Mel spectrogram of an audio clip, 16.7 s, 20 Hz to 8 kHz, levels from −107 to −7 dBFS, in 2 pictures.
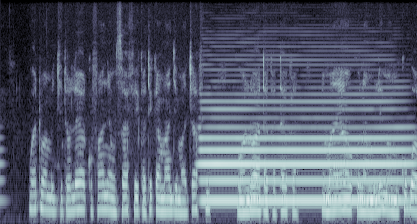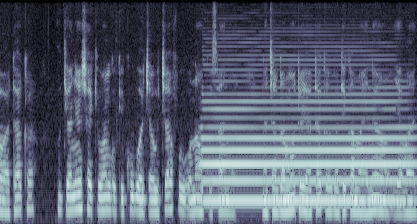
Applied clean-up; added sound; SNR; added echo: none; Wind instrument, woodwind instrument; -4 dB; none.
